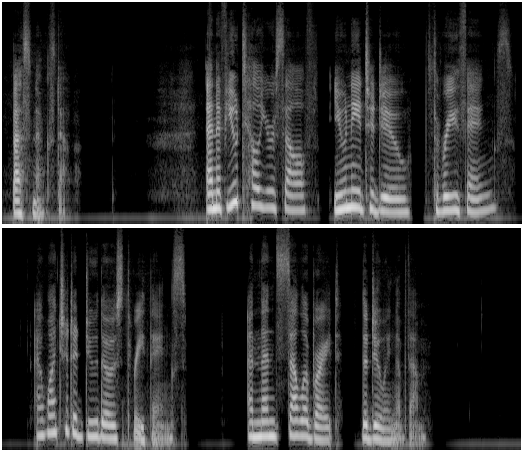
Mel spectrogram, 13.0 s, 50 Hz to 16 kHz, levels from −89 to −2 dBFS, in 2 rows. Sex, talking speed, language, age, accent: female, 135 wpm, English, 30-49, American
